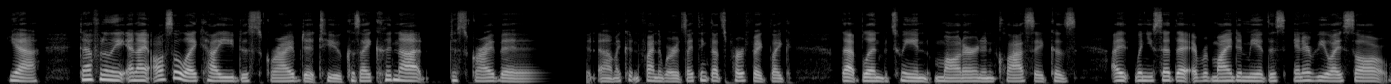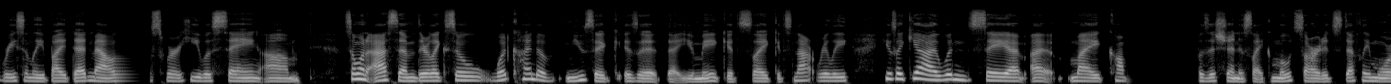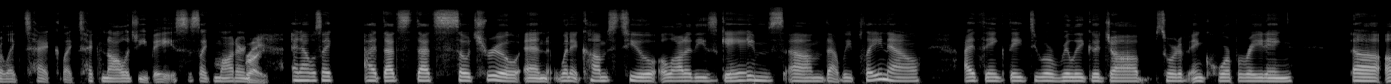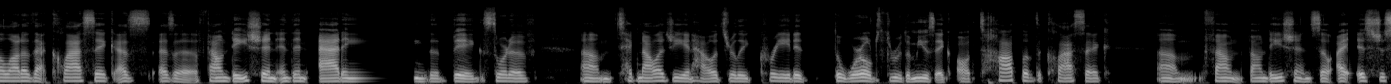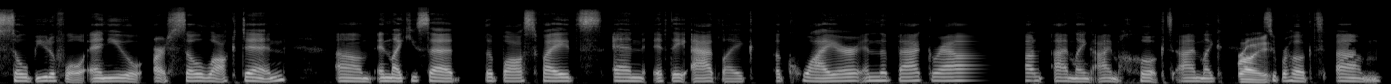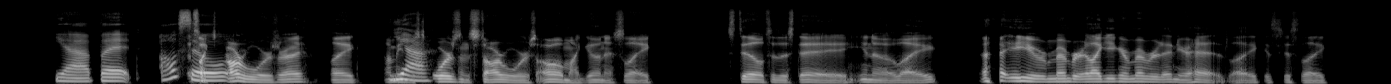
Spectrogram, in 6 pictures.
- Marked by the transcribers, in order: distorted speech; tapping; chuckle
- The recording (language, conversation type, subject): English, unstructured, Which soundtracks and scores do you keep on repeat, and what makes them special to you?
- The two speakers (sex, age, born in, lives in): female, 30-34, United States, United States; male, 40-44, United States, United States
